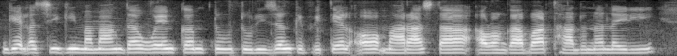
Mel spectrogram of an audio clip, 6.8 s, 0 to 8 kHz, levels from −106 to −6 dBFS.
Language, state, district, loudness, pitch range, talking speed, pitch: Manipuri, Manipur, Imphal West, -15 LUFS, 180-195 Hz, 105 wpm, 190 Hz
